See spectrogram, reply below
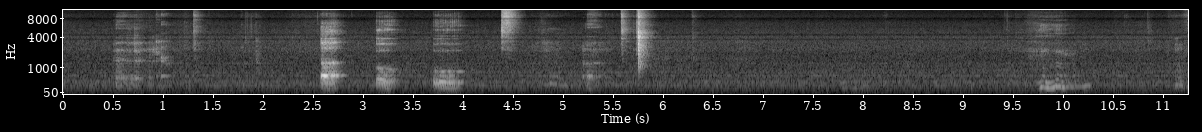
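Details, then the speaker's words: Several loud, low croaking burps in a row over a few seconds, with faint room noise. "Zoinks. I've had burps like that before. I couldn't hold it in."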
